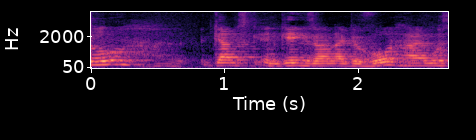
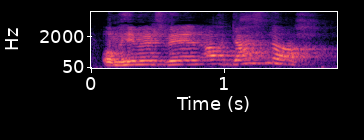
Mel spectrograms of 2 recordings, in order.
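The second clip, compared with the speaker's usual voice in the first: lightly voiced, alarmed son; son's voice, dismayed; 9 semitones higher than usual. A narrator's reading. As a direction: realize the disaster.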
